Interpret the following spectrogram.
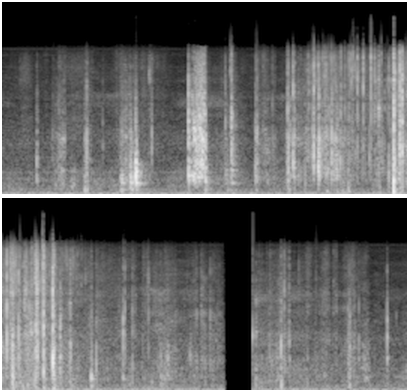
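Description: Plastic shrink wrap being torn and peeled off a sealed trading-card box, crinkling and crackling in irregular bursts, loudest in the middle and settling to lighter handling of the box near the end.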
